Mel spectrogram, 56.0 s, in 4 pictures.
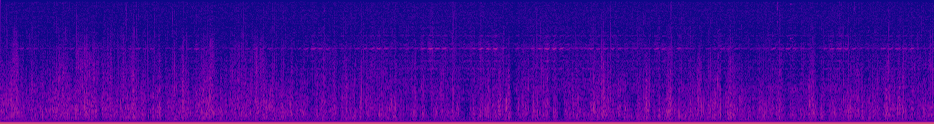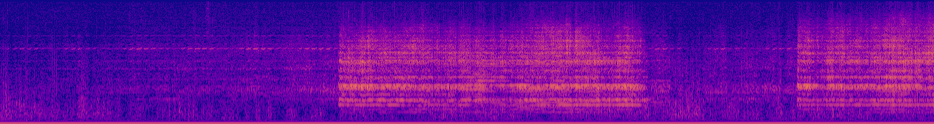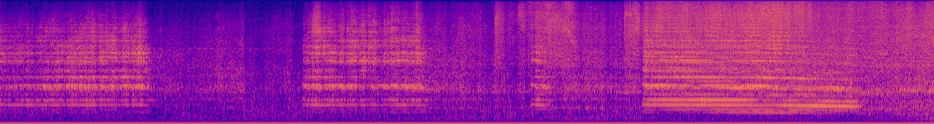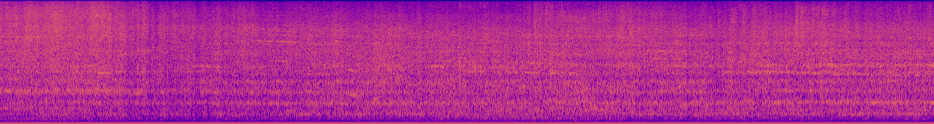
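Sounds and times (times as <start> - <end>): freight cars rolling on rails: 0.0 - 56.0
locomotive horn blasts: 19.0 - 24.0, 25.9 - 30.5, 32.6 - 34.6, 35.9 - 36.6, 37.6 - 42.0.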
